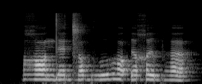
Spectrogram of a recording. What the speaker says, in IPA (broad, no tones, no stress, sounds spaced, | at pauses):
ʁ ɔ n d ɛ d͡z ɔ ɡʱ u ɦ ɔ ʔ ɨ χ ɨ bʱ ɐ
